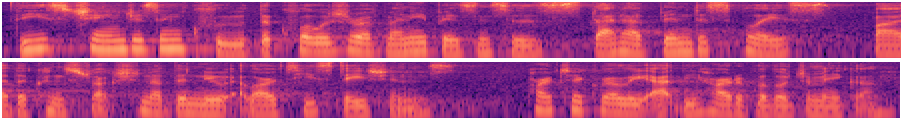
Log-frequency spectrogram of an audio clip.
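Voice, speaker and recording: A woman with a soft voice delivers a prepared academic talk. Her delivery is measured and formal, with careful wording. The room adds long reverb, and some noise sits behind her. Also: deep voice. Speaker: academic presenter, designer. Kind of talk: prepared conference talk read from notes. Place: indoor conference room at a university. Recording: reverberant hall, noticeable background noise.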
